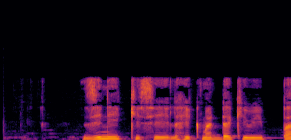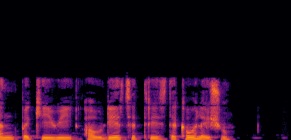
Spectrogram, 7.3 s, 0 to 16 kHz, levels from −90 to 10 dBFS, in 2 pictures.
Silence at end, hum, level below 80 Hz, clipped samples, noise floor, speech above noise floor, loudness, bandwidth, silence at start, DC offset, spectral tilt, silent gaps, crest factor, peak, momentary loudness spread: 0.75 s; none; -62 dBFS; under 0.1%; -57 dBFS; 37 dB; -20 LUFS; 7.4 kHz; 1.05 s; under 0.1%; -4.5 dB/octave; none; 20 dB; 0 dBFS; 5 LU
